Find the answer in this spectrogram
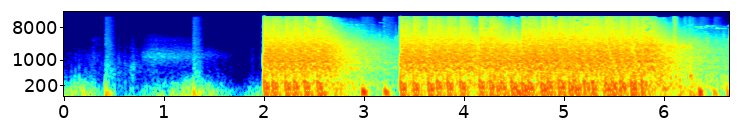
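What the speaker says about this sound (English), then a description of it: "you can see that I unload a clip in him" A gun empties a full magazine in the game Bodycam. After a few faint knocks, a loud, sustained burst of automatic fire runs to the end, broken by one short pause.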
